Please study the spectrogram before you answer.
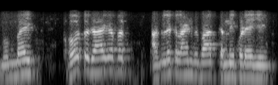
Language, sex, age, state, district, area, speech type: Hindi, male, 45-60, Uttar Pradesh, Ayodhya, rural, conversation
